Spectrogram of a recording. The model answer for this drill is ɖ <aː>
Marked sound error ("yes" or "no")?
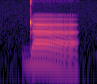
no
